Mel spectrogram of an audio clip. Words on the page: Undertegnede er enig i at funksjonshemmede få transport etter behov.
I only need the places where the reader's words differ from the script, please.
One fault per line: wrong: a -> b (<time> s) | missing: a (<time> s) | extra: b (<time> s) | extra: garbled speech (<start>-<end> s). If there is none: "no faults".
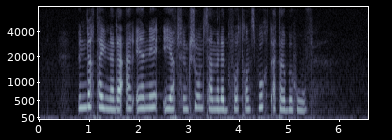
no faults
